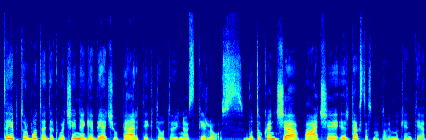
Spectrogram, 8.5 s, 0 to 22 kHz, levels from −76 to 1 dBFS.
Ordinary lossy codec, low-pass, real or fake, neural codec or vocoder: Opus, 64 kbps; 19.8 kHz; real; none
